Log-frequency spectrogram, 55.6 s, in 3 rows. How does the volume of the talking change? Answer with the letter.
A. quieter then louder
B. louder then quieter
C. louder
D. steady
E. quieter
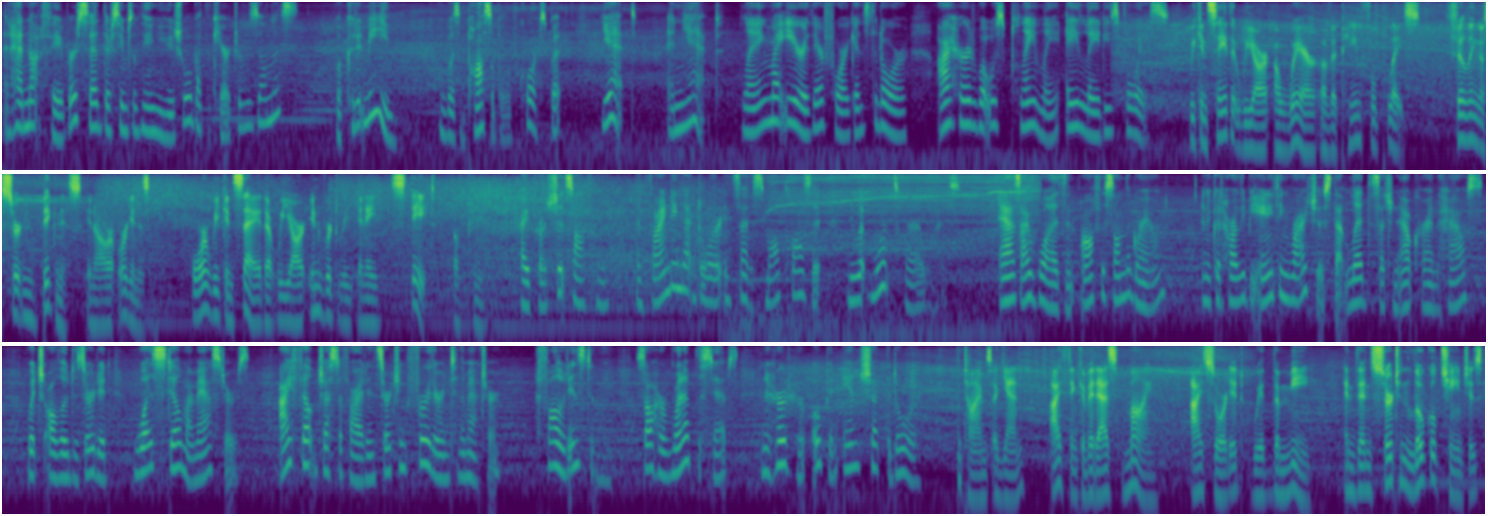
D.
